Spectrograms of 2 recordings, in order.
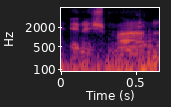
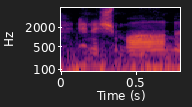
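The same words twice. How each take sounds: First: Said in the usual way. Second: Inishmaan said the local woman's way, with a long final "maan"; native pronunciation. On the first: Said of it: "as we know it". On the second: Retold or imitated. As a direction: imitate the islander's way of saying Inishmaan, long last vowel. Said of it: "she pronounces it probably the right way".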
